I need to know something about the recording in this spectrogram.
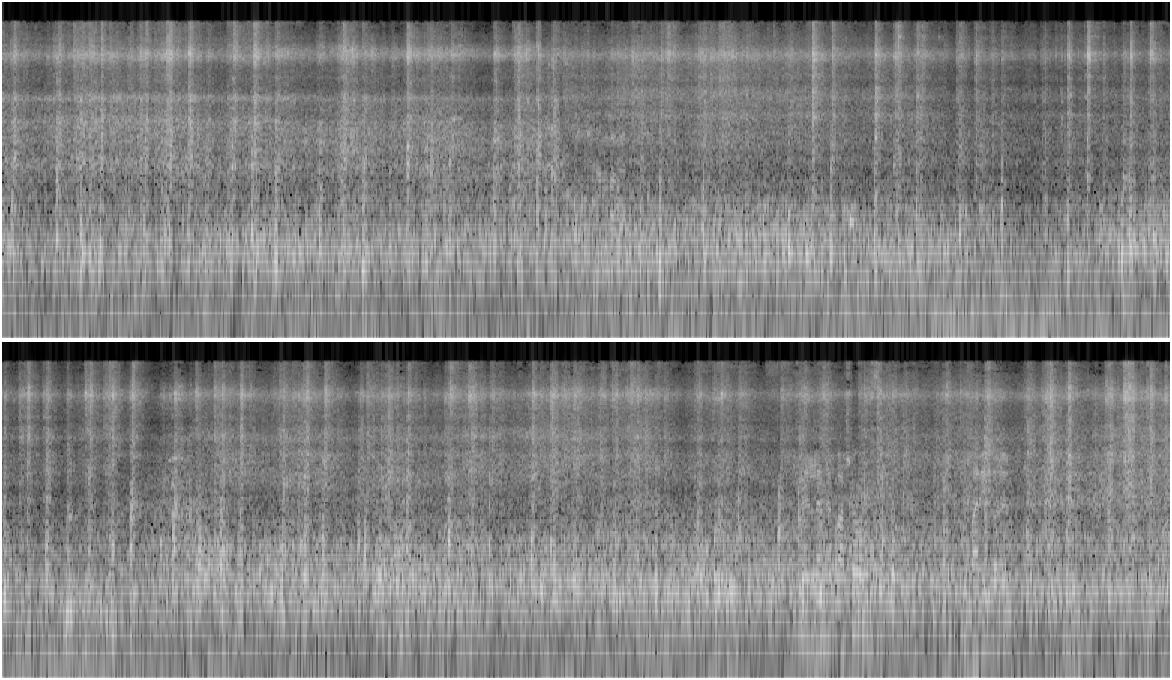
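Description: Train running steadily, heard from inside a carriage: continuous rumble with the clickety-clack of the wheels on the rail joints.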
